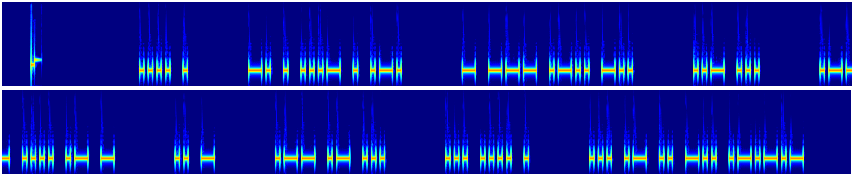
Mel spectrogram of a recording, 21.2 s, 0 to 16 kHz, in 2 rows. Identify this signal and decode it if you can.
Morse code, heard as a keyed tone, about 23 wpm, 700 Hz. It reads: HE NEVER TOLD US WHAT IT WAS SHE SAID.
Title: 2x Word-Spacing - Sentences from Top 400 Words - 22wpm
